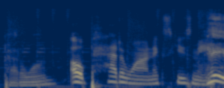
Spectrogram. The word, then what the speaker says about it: Padawan: to this bold Jedi it's pronounced Padawan oh Padawan excuse me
